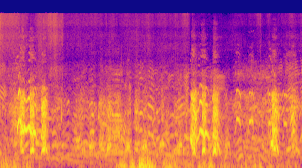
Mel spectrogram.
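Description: Dogs barking and yipping in short, excited bursts: a cluster about half a second in, another around four seconds in, and a single one near the end.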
